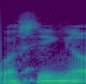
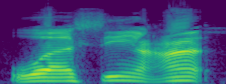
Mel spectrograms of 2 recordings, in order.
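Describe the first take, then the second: First: The middle consonant is an ng sound. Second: The middle consonant is a guttural sound. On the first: The speaker calls it wrong. "ada orang wasinga gitu" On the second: The speaker calls it right. "ainnya jadi enggak"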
